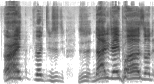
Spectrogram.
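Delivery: mock Trump backpedal. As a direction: announce the retreat with fake pomp. Acting Trump backing down.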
